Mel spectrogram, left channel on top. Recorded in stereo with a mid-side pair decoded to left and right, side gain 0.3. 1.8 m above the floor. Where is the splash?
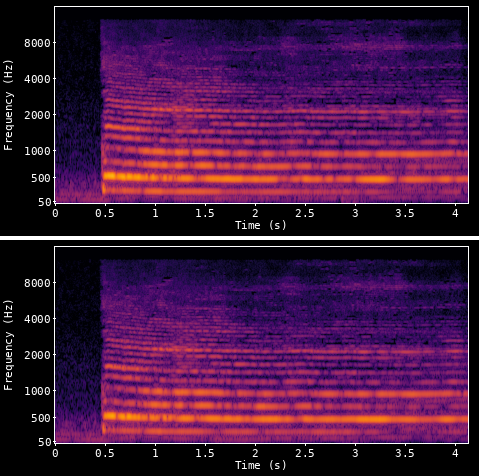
No splash in this recording.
